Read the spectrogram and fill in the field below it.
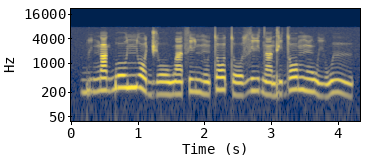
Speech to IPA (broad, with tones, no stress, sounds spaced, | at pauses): b i˨ ŋ a˧ ɡ͡b oː˦ ɲ ɔ˦˨ d͡ʒ oː˨ w ã˨ s i˧ ɲ ũ˨ t ɔ˦ t o˨ z i˧ d ã˨ d i˨ d ɔ˦ ŋ ũ˧ w i˨ w ɨ˦˨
